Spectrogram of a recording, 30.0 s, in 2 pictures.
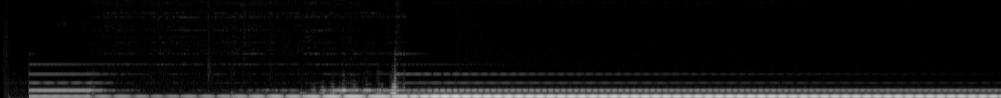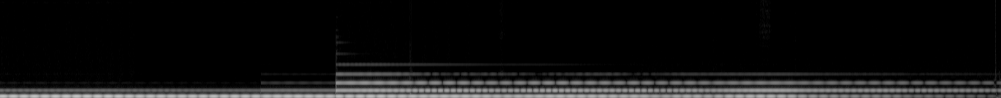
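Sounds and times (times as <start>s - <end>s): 
Tibetan singing bowl in full moon B: 0.4s - 30.0s.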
